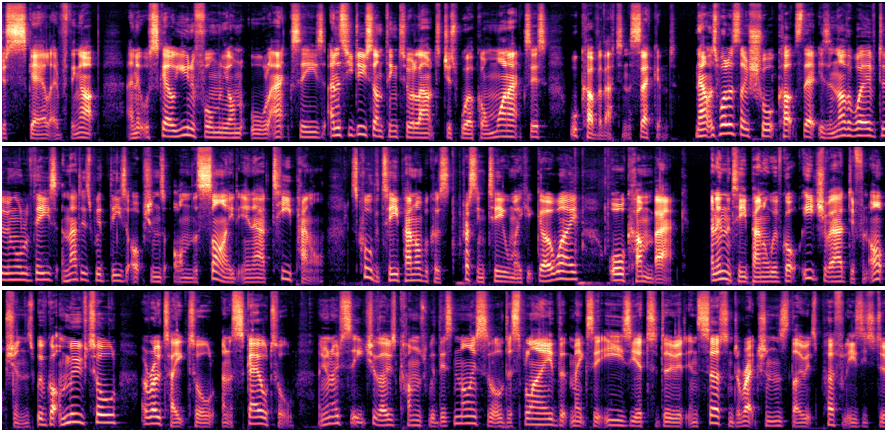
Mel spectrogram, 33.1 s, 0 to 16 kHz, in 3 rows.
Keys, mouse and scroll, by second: 7.9 click, 8.9-9.3 scroll down 1, 9.4 shift+middle click, 9.5 middle click, 16.6 t, 22.1 click, 23.2 click, 26.3-26.9 scroll up 1, 26.9 middle click, 28.5 shift+middle click, 28.7 shift+scroll up 2, 29.0 middle click, 30.9 click.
